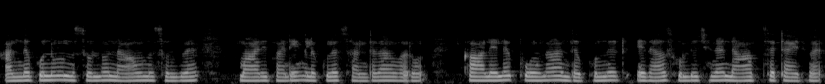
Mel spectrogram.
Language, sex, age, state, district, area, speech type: Tamil, female, 18-30, Tamil Nadu, Mayiladuthurai, urban, spontaneous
